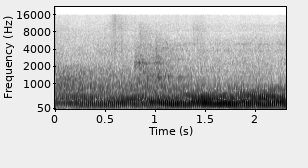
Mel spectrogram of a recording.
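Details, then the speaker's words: Yamaha Jupiter Z engine with very dirty oil. The mechanic says the sound is not bad yet, still normal. An even, steady note rising slightly when revved, with no knocking, ticking or rattle: normal engine running. "cuma Moni cumaungti sih ini bunyinya belum seram Pak masih wajar lah lumprah"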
